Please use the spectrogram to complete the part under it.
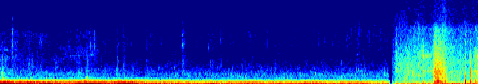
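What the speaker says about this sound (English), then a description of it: "Thunder all around." Low rolling thunder during a building storm near Chilnualna Falls in Yosemite, a long deep rumble that fades out, followed by a brief sound of handling noise.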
